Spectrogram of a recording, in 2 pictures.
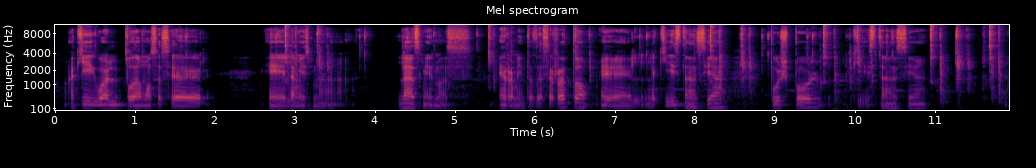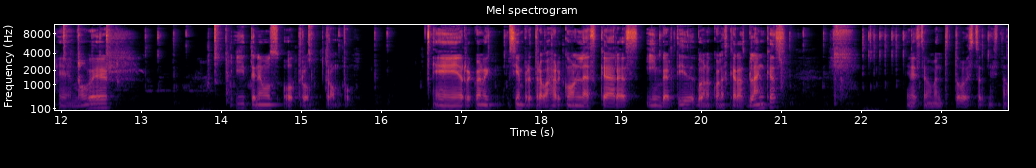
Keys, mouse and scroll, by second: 0.0 middle click, 0.7-1.7 scroll up 8, 0.9 f, 2.7 right click, 2.9 space, 3.1 middle click, 3.9 click, 4.4 click, 4.7 middle click, 5.9 scroll up 2, 6.1 click, 6.6 g, 8.2 space, 8.9 click, 9.4 click, 10.1-12.1 typing, 10.3 click, 10.4 click, 12.4 click, 12.5 Up, 13.6 middle click, 14.0 space, 15.2 shift+click, 15.5 middle click, 16.1 middle click, 16.6 middle click, 16.9 middle click, 17.4 middle click, 18.1 right click, 19.5 right click, 19.7 click, 20.0-20.4 scroll down 4, 21.2 shift+middle click, 22.1 click, 23.5 click.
